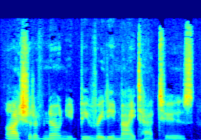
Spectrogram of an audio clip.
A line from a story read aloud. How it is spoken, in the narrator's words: Dwalin rumbles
